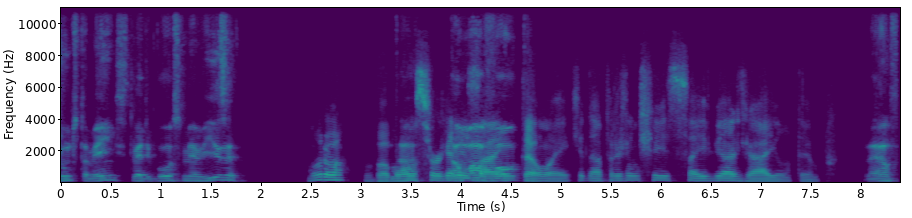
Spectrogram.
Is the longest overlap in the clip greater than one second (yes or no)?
yes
